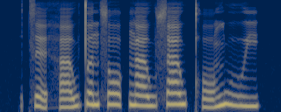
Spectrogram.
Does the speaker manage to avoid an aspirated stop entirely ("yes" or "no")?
no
